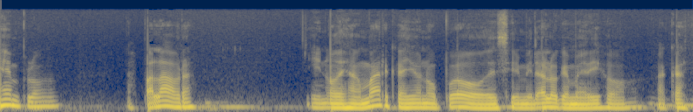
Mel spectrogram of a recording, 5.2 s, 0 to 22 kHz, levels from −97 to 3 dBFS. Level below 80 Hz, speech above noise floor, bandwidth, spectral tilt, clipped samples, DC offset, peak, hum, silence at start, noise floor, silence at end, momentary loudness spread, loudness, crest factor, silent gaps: -42 dBFS; 23 dB; 16 kHz; -7.5 dB/octave; under 0.1%; under 0.1%; -2 dBFS; none; 0 s; -35 dBFS; 0 s; 18 LU; -12 LUFS; 10 dB; none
